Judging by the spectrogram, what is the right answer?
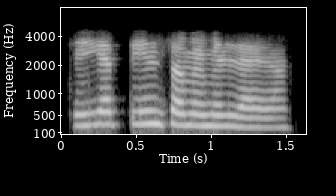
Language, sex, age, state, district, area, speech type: Urdu, female, 18-30, Bihar, Saharsa, rural, conversation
